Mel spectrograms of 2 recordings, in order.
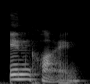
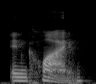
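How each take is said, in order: First: The stress is on the first syllable. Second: The stress is on the second syllable. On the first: It is the noun, a slope. "because I'm stressing the first syllable, you know this is the noun form" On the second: It is the verb, to make disposed. "we are going to flip our stress pattern"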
